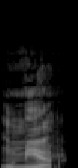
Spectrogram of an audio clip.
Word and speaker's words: умер: Правда, отменив заказ, он только потом понял, что так звали водителя, умер, с ударением на «е».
